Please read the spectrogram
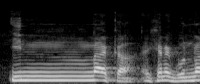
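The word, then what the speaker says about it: إنك: করবেন উচ্চারণটা শুদ্ধ হবে ইন্নাকা এখানে গুন্না হবে নুন মুসাদ্দাদ আছে ইন্নাকা এখানে গুন্না করতে হবে হামজার নিচে দুই জের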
